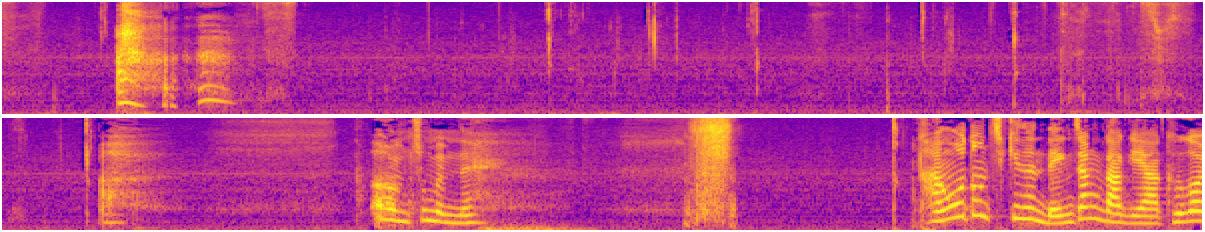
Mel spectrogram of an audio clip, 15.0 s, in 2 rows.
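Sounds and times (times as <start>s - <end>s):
chewing: 2.6s - 8.1s.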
